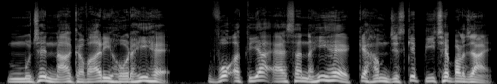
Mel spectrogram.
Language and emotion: Urdu, disgusted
